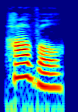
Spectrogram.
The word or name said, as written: havel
